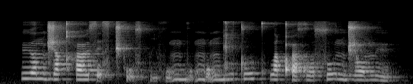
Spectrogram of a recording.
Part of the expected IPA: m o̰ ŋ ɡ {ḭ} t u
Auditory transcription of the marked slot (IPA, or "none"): i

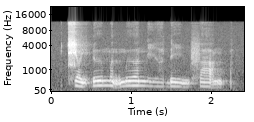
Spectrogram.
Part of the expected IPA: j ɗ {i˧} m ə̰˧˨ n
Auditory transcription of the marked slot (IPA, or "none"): ɨ˧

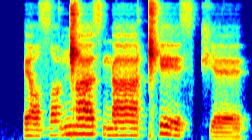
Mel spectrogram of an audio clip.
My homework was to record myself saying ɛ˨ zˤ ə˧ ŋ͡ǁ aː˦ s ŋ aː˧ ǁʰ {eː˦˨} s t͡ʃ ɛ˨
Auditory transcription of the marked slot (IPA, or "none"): eː˦˨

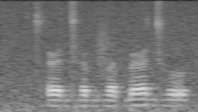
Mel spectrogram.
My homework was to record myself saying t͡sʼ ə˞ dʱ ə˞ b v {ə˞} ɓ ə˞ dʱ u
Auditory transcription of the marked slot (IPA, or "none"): ə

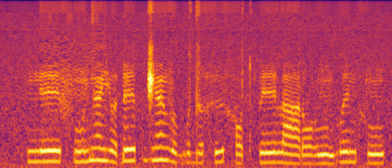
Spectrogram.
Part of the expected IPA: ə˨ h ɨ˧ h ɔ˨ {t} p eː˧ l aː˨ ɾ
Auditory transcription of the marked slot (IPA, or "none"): t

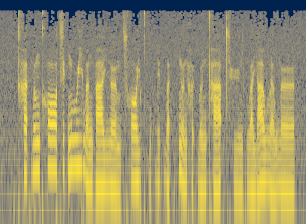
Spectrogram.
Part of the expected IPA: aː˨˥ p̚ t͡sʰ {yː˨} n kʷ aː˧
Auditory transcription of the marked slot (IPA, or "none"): yː˨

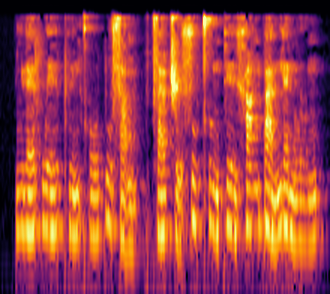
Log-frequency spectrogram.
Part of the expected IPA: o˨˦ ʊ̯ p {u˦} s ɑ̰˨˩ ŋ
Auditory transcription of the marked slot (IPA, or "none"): u˥˨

